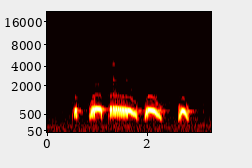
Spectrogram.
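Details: Spotted dove cooing, a recording meant to make wild doves coo back: one phrase of five low mellow notes, a short first note, a long trilled middle note, then two downslurred coos, in a quiet setting.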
